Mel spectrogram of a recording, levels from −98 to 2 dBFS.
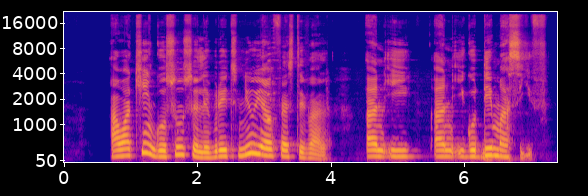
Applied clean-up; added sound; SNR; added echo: neural mask model DeepFilterNet 3.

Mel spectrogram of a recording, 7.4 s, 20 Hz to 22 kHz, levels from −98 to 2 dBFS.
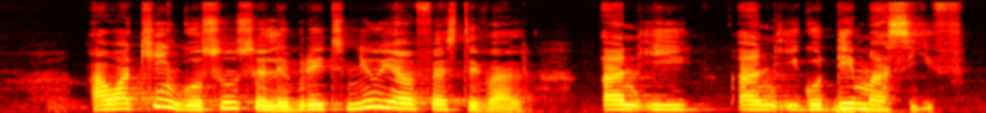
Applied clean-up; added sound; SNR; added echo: none; none; none; none.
